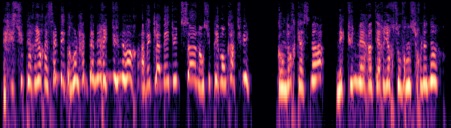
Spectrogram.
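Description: A man voicing a small, plucky male robot sailor in an audiobook, in a high, excited and emphatic voice. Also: brisk, no echo, studio quality. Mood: urgent, eager.

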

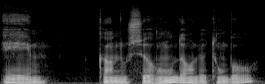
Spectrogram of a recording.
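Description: A hot-tempered young nobleman, as a deep-voiced male reader puts him on, pushing up into a strained, loud register. The gravelly edge of the reader's voice stays under the outrage. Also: a little slow, heavily acted. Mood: stunned. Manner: loud, high-strung outbursts.

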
